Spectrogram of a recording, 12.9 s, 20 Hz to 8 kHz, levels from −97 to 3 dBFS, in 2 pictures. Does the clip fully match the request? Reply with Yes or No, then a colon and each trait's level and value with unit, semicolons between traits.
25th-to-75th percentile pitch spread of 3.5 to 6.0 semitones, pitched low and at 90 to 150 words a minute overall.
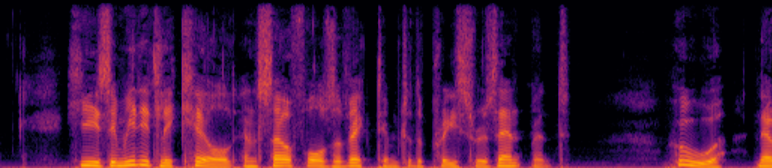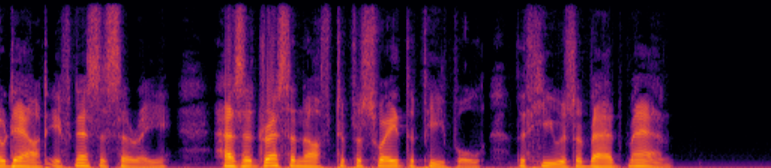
Yes: average, 4.4 semitones; low, 130 Hz; average, 145 wpm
